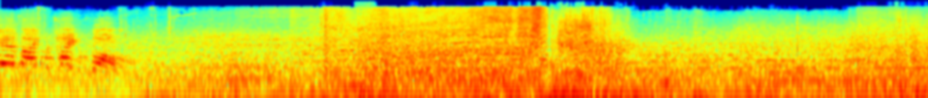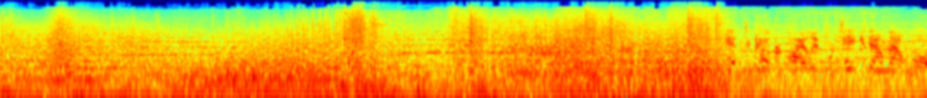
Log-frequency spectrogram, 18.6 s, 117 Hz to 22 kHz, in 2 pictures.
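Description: A Titan drop in Titanfall 2 on an airbase assault, with heavy booms and explosions rolling on loud and continuous under a dense battle din, plus a voice speaking in the mix.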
